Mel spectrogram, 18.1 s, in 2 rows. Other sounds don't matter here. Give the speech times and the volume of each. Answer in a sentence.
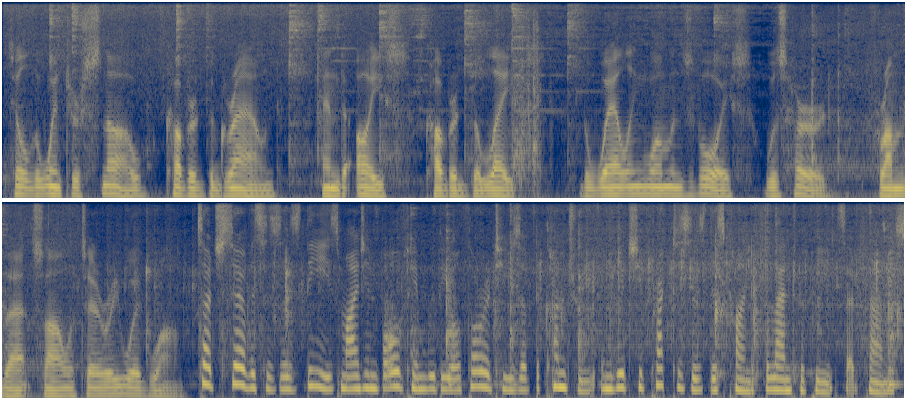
You can hear the speech from 0.1 to 18.0 s, at a steady volume.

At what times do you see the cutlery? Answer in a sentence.
You can hear the cutlery from 5.0 to 5.5 s.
